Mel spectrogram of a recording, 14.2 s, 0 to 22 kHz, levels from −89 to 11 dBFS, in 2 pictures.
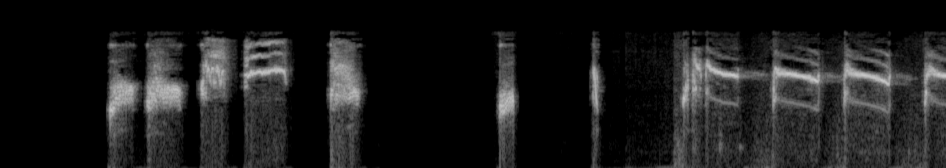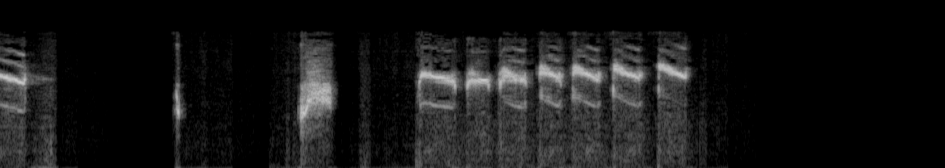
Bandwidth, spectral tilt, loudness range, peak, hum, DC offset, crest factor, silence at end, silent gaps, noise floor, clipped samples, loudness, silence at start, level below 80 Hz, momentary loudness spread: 10.5 kHz; 5 dB/octave; 6 LU; -4 dBFS; none; under 0.1%; 14 dB; 1.95 s; 3.09-3.66 s, 7.98-8.35 s; under -90 dBFS; under 0.1%; -13 LUFS; 0.8 s; -70 dBFS; 11 LU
